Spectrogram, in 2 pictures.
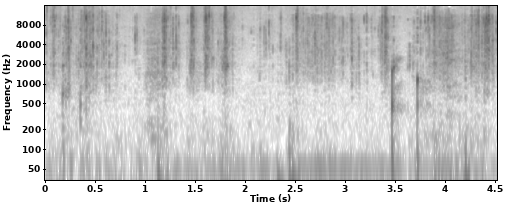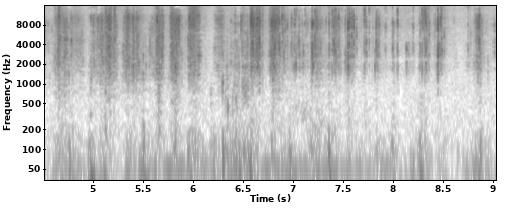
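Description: An empty, large yellow paper padded bubble mailer is held upright and tapped and scratched along its surface and edge with long painted fingernails, with possible soft whispering. Dense, rapid, bright crinkly taps and scratches crackle continuously over a steady low hum.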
